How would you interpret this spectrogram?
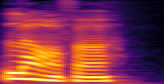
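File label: "lava", British English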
